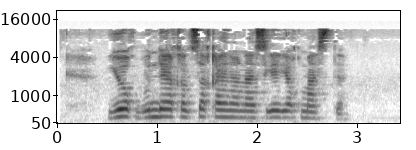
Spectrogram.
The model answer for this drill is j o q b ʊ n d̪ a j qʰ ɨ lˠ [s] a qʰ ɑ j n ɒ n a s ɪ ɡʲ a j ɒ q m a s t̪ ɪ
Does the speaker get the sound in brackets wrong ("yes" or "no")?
no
